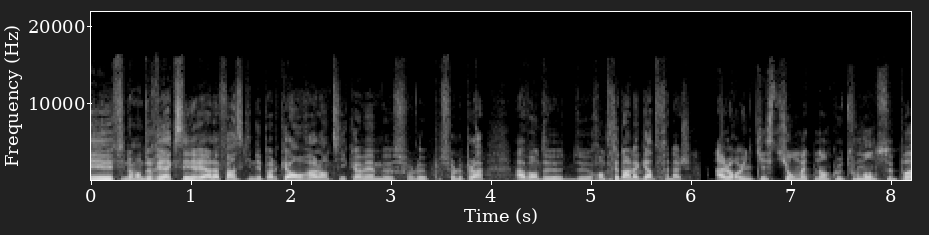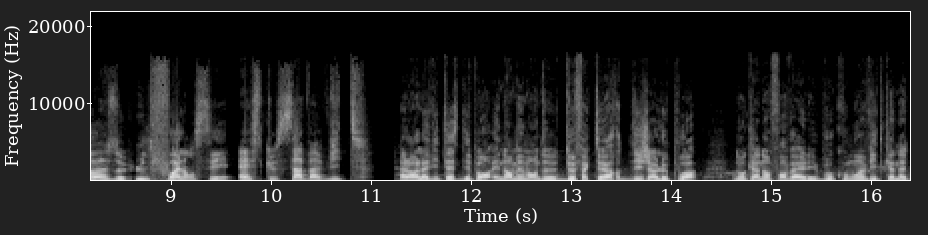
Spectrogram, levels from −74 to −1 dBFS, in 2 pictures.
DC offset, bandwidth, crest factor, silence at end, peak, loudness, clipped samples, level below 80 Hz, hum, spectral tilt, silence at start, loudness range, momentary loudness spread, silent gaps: under 0.1%; 16.5 kHz; 18 dB; 0 s; -4 dBFS; -21 LUFS; under 0.1%; -56 dBFS; none; -5 dB/octave; 0 s; 4 LU; 10 LU; 11.09-11.13 s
